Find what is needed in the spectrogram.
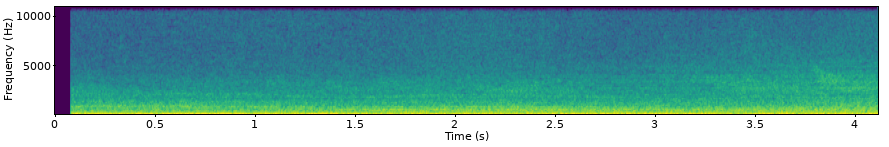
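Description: A low, steady rumble that starts abruptly at the very beginning, with its weight in the deep bass and a faint held hum above it.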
